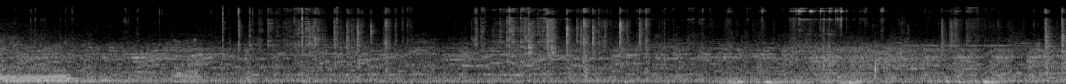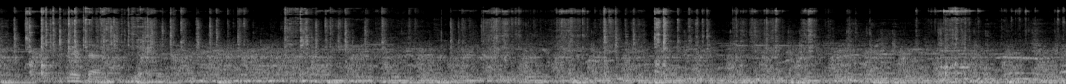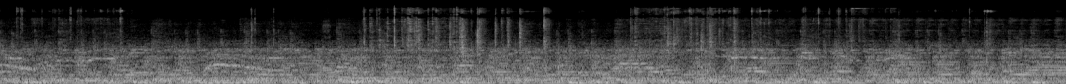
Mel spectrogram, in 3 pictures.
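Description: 2p coins clinking and dropping in a coin pusher machine, many small metallic clicks throughout, with music playing in the background.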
